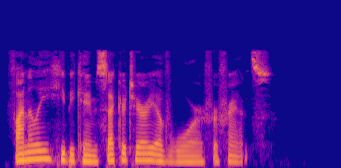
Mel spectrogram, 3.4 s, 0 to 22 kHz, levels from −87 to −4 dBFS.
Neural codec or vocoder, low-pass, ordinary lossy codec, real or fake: none; 7.2 kHz; AAC, 64 kbps; real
